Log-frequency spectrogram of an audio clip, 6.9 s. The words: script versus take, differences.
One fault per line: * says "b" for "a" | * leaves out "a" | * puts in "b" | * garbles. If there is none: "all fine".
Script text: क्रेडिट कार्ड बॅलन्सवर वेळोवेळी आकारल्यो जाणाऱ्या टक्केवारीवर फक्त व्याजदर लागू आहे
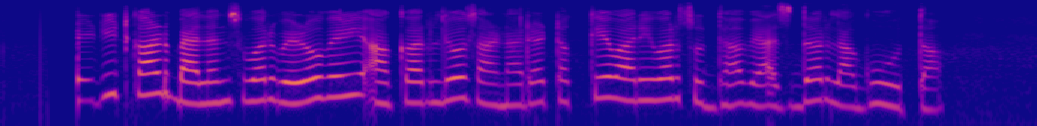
* says "सुद्धा" for "फक्त"
* says "होता" for "आहे"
